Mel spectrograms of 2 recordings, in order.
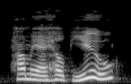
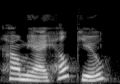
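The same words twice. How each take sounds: First: The word you carries the emphasis. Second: The word help carries the emphasis. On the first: "the emphasis is on the word you" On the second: "the emphasis is on the word help"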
